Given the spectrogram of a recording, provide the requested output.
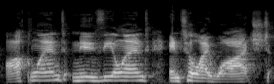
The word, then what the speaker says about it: Auckland: Now I gotta look up how do you pronounce Auckland. It's not Auckland. And so many people from my videos from Auckland, I pronounce everything wrong. Okay, Auckland pronunciation. Oh, here's this lady with her lips again. You can't see it, I know. Let's see it. Oh, I got the volume turned down again. Auckland. It says Auckland.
